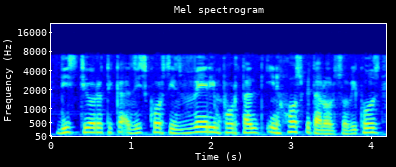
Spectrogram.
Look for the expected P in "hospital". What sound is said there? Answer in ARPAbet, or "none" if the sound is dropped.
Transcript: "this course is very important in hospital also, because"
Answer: P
